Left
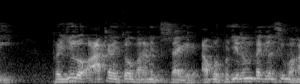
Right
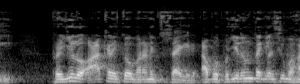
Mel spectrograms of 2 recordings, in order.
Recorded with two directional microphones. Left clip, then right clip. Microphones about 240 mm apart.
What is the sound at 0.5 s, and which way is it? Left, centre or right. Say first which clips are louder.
Speech: right 6 dB; right.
